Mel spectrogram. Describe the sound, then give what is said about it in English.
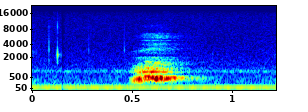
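A dog barking gives a single short, faint bark in the middle of an otherwise quiet stretch. “And that's the dog barking.”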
